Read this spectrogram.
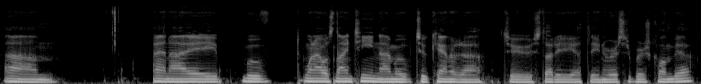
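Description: A man's voice: medium pitch, a little fast. A man in his thirties from Norway, a native Norwegian speaker, talking casually as a podcast guest with many fillers. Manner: relaxed, hesitant, many fillers. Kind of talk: casual interview talk.

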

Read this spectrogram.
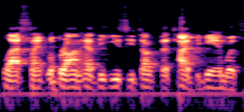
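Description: A man's voice: deep voice, monotone, fast, bright, forceful tone. A man hosting a sports show, chatting casually and enthusiastically as he analyses basketball. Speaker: sports podcast host and basketball broadcaster.

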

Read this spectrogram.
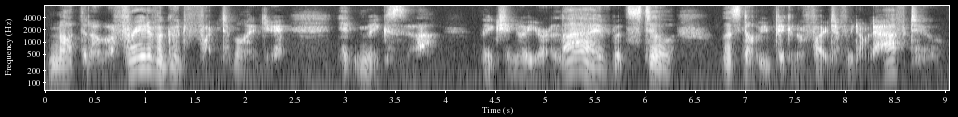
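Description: A man voicing a gruff old male sea captain who talks in hearty sailor's dialect, full of "aye" and "lad". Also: mid-range voice, huge pitch swings, moderate pace, sharp tone, slight background noise, exaggerated voice, poor audio. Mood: gruff, wary.

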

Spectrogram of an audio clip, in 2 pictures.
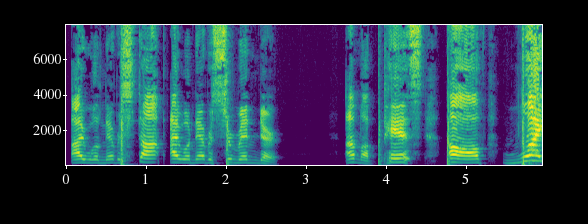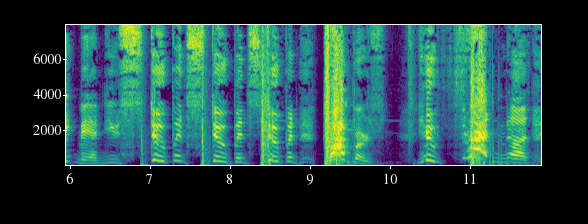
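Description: A man from the United States, crying and shouting through an angry rant. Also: sits high, expressive, slow pace, background noise. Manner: shouting, tearful, ranting. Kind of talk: angry political rant to camera.

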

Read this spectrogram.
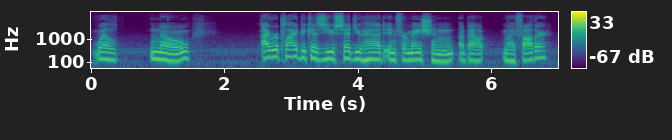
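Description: A man playing an uncertain, deferential man in an audio drama, speaking in a hesitant, halting way as he seeks answers. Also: mid-range voice, steady tone, clean tone, close to an everyday voice. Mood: hesitant, conflicted. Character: uncertain, deferential man seeking answers about his father.

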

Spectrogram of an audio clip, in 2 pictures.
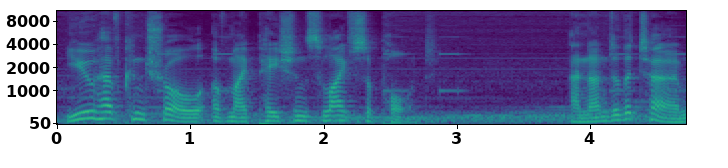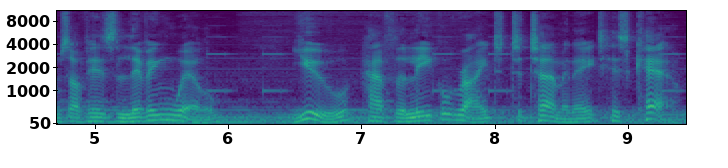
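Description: A man voicing a calm, businesslike male doctor, clinical and matter-of-fact, with soft music behind. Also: medium pitch, a little slow, voice pushed up, close to an everyday voice. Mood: detached.

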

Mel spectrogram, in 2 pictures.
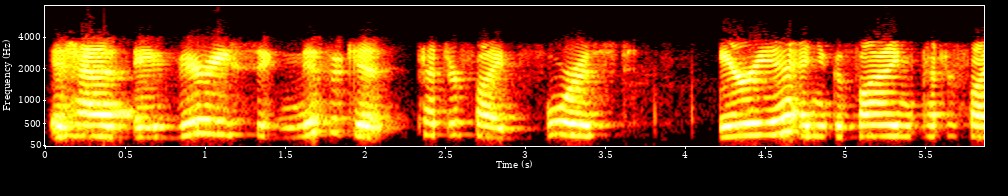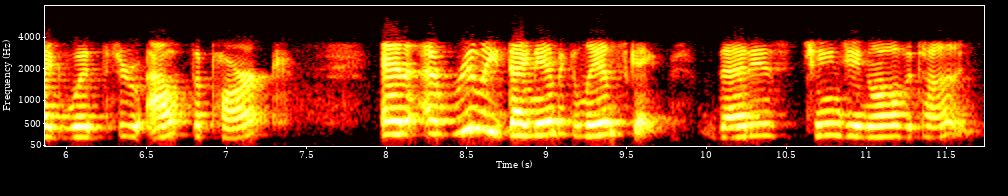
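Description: Higher-pitched formal woman over a phone line. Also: moderate pace. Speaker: park official being interviewed. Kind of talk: prepared, factual interview answers.

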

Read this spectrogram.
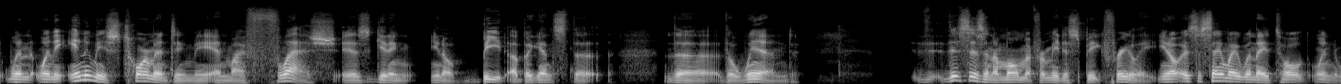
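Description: A man's voice: on the low side, creaky. A married man, a pastor, teaching scripture on a podcast in an earnest, conversational way with many restarts. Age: adult, married. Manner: earnest, conversational, frequent restarts and "you know".

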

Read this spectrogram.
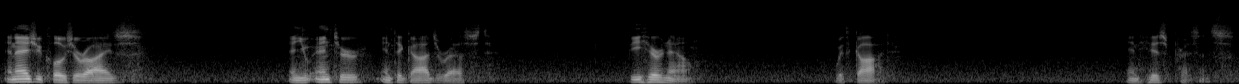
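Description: Low-voiced man leading a gentle guided meditation. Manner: gentle, unhurried, soothing delivery with pauses. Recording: clear background noise, low rumble.

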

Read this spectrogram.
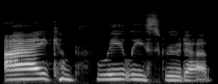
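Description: A woman's voice: on the high side, slow pace, no room sound, highs cut off. A woman with a cold and a nasal voice, telling a self-mocking kitchen story in casual chat. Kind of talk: casual chat about cookbooks.

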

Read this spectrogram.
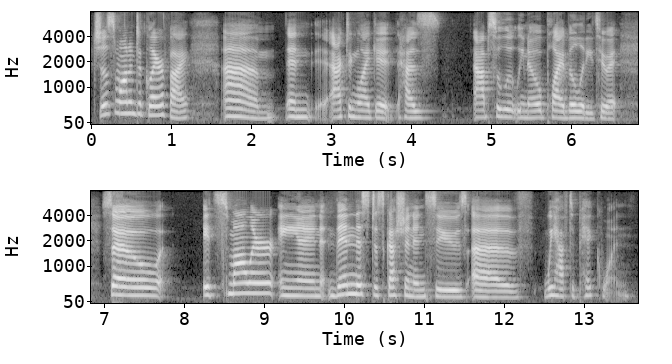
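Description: A woman with a mid-pitched voice speaks as a co-host in casual conversation. Her commentary is wry and animated, full of retelling and questioning asides. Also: takes it slowly, clean tone. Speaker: podcast co-host.

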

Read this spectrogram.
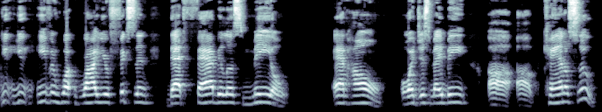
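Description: A woman's voice: medium pitch, a little mellow. A woman pastor with a strong voice, preaching an encouraging sermon on a podcast and exhorting her listeners with repeated phrases.

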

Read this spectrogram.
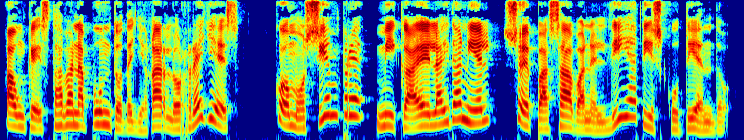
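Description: A woman narrating a scripted children's audio tale as an animated storyteller. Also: medium pitch, unhurried. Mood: wry narrating.

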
